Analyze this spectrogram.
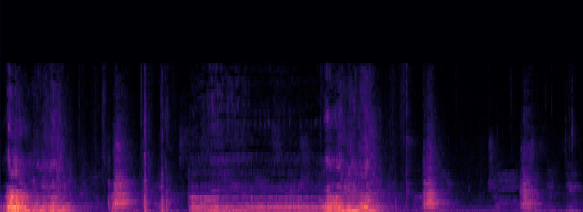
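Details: A pet dog barking at its owner in play: a loud bark at the start, short snorts, then a sustained wavering growl, another bark-growl burst and a few short sharp yaps.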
